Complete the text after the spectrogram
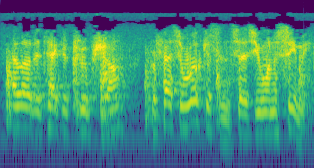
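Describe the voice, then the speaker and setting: A man's voice: on the high side, quick pace, natural voice. An actor playing an earnest, slightly flustered young man from an archaeological dig, answering questions in a mystery drama. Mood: uneasy, puzzled. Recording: narrow, slightly noisy phone-like old broadcast audio.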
